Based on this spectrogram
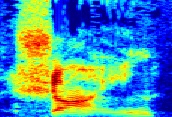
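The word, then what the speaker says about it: sinh: two hyperbolic functions the hyperbolic sine or general pronounced as shine okay and hyperbolic cosine which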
